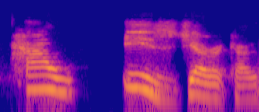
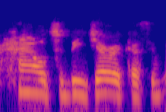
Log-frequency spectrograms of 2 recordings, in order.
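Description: First: "is" drawn out slowly and stressed; How "is" Jericho, slow and questioning. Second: Said in the usual way. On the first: Shown as a demonstration. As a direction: lean on "is", slow. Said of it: "That's the line, isn't it?". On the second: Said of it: "surely it should be".

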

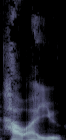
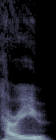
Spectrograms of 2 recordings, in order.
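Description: First: "How are you" with separate words, Nigerian accent. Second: "How are you" higher, run together, Canadian accent. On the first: Contrasting accents for interviewer, Nigerian "How are you". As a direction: sound out each word of "How are you", Nigerian style. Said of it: "We're actually saying the words". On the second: Contrasting accents for interviewer, Canadian "How are you". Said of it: "the Canadian accent kind of brings things together". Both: Shown as a demonstration.

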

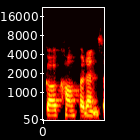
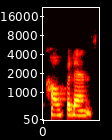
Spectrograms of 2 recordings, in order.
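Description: First: God given the weight, confidence lighter; stress on God. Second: Said in the usual way. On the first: Shown as a demonstration. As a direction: lean on the word God.

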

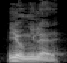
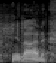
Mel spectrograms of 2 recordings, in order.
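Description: First: "djungler" with an -er ending, djung-ler; pron djungler. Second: "Djunglar" with an -ar ending, quiet and low; pron djunglar. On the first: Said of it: "Säger man djungler?". ("djungler" uttalat med -er på slutet) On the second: ("Djunglar" tyst och lågt, med -ar på slutet) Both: Shown as a demonstration.

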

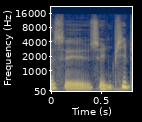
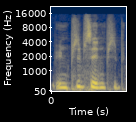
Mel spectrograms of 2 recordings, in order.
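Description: First: Low, quiet, know-it-all tone; a lightly voiced clueless guy; dismissive guy voice. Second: Said in the usual way. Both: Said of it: "des mecs, euh, qui pensent que".

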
